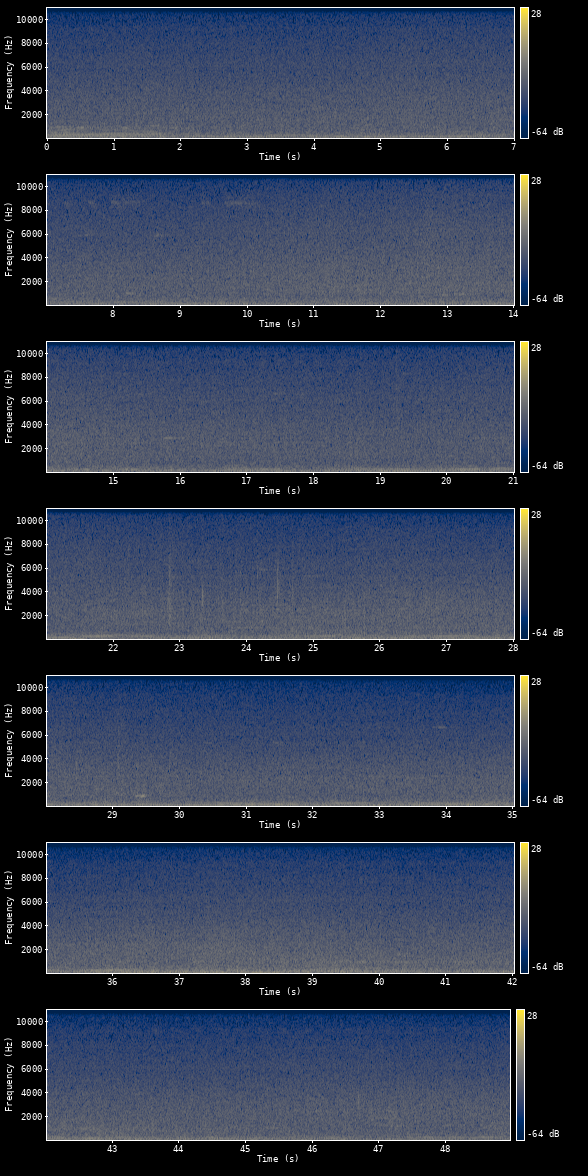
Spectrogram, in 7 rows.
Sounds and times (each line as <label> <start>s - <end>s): leaves sing through the trees 0.0s - 48.9s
